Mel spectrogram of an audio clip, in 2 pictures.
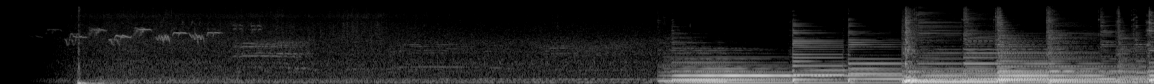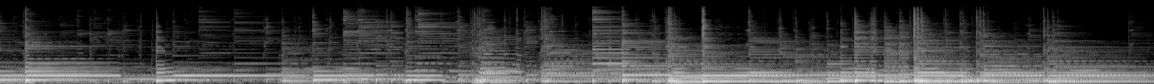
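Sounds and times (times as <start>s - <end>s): soft thump: 0.7s - 1.4s
faint short animal calls: 0.7s - 6.6s
acoustic guitar strumming chords: 6.6s - 23.0s.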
